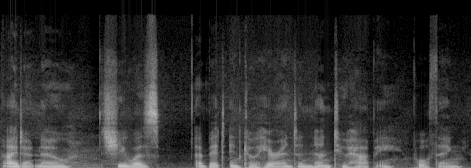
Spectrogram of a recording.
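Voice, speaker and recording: A woman playing a duty-bound warrior queen and tender wife in an intimate audio roleplay, speaking in a measured, earnest, formal way. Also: medium pitch, little pitch movement, gravelly, warm tone, breathy edge. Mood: serious, thoughtful. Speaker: voice actor.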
